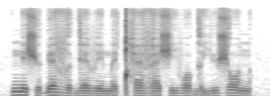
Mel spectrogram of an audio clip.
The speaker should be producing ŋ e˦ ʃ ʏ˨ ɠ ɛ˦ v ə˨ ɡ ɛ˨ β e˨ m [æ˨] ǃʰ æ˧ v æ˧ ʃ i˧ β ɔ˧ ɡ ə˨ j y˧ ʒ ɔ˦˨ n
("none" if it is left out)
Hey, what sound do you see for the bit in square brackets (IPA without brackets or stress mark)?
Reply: ɛ˨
